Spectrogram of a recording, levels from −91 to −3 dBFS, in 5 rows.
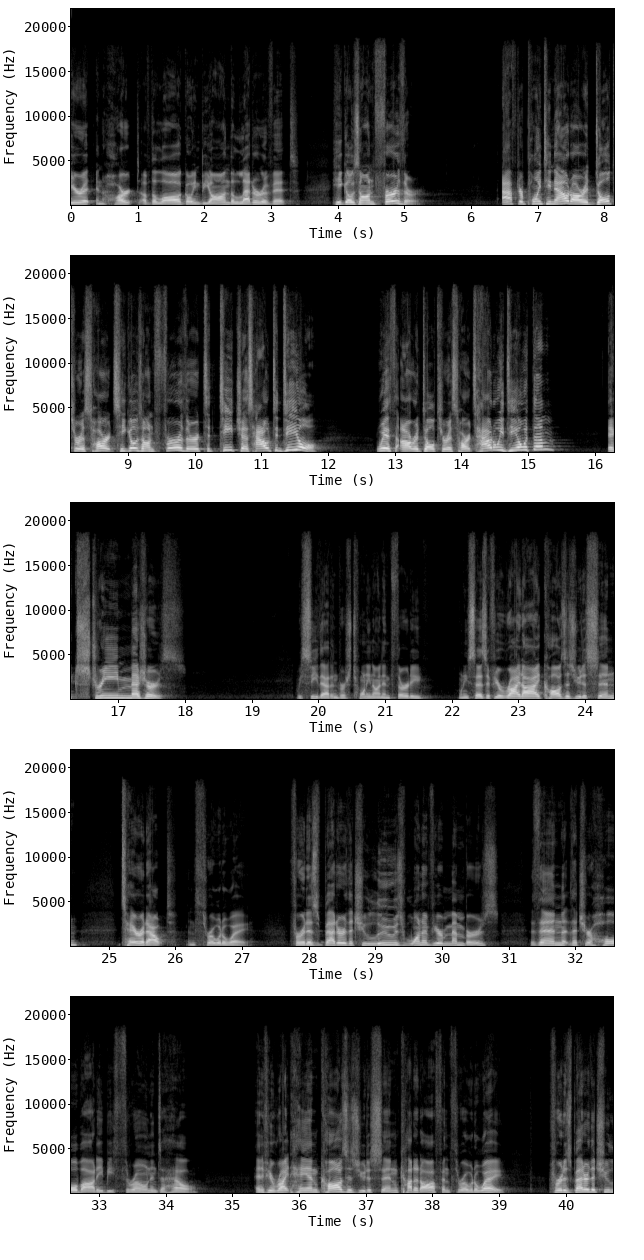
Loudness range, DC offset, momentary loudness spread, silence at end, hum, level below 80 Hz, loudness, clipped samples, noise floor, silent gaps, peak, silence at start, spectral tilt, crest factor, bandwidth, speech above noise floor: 8 LU; under 0.1%; 12 LU; 0 s; none; under -90 dBFS; -25 LUFS; under 0.1%; -78 dBFS; none; -6 dBFS; 0 s; -4.5 dB/octave; 20 dB; 19 kHz; 53 dB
